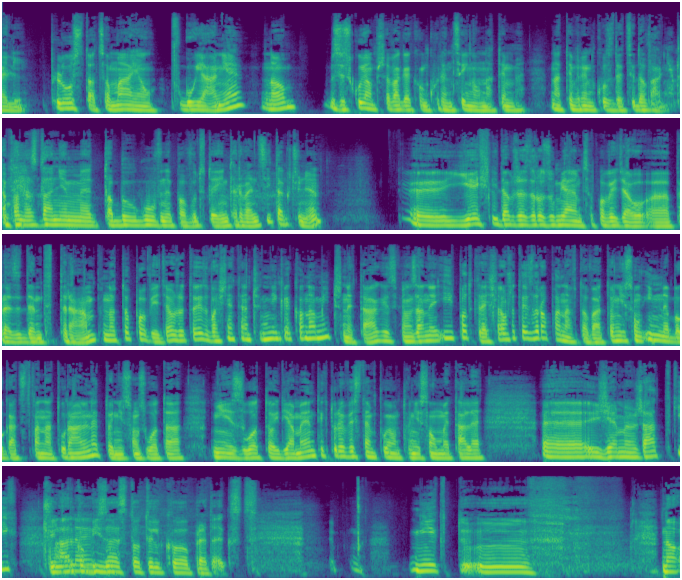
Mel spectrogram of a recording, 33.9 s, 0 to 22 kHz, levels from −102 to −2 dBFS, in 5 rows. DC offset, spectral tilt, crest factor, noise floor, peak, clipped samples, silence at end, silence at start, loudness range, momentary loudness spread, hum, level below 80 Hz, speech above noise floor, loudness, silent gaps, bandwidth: under 0.1%; -5.5 dB/octave; 14 dB; -55 dBFS; -6 dBFS; under 0.1%; 0 s; 0 s; 3 LU; 7 LU; none; -50 dBFS; 36 dB; -19 LUFS; none; 15.5 kHz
